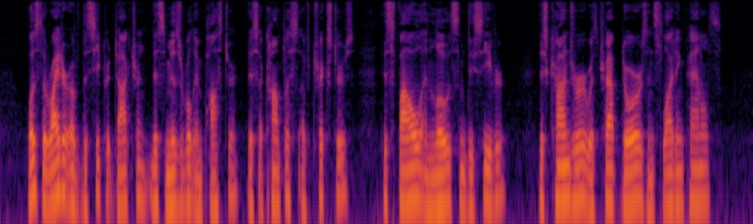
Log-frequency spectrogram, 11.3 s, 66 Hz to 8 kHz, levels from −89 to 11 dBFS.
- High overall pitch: No, low, 105 Hz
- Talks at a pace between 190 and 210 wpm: No, average, 145 wpm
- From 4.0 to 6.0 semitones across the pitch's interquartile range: No, narrow, 2.5 semitones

